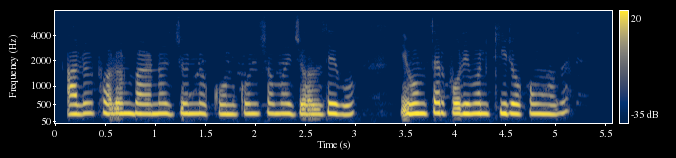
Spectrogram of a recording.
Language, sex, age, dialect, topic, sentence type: Bengali, female, 18-24, Rajbangshi, agriculture, question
